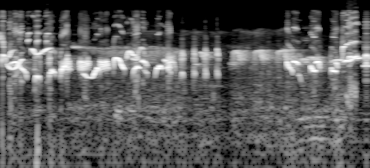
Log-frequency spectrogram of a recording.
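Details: Orange-headed thrushes from a compilation of ngeplong singing, meant to get other birds singing quickly: dense, rapid, high twisting whistles and chattering phrases, tightly packed with few pauses.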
